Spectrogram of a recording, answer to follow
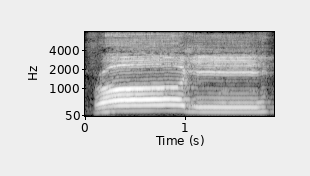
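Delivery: loud, drawn-out call; long loud shout; yelling. A narrator's reading. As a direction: yell down the hall as Dad. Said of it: "yelled Dad".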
